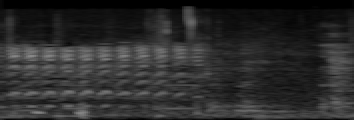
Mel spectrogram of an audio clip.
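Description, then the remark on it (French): A goat bleats once, fairly loud, its voice wavering in a fast trembling vibrato for about a second before tailing off into a softer, breathier finish. “Et ben alors, t'as la voix qui chevrotte d'un coup.”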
